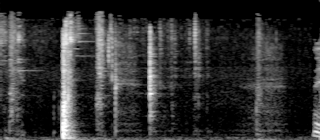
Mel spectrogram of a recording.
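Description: Thin sheet-metal stove parts, a steel ring and a tin lid, handled and set down on a workbench: one sharp metallic knock about a second in, then several lighter clinks and taps.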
